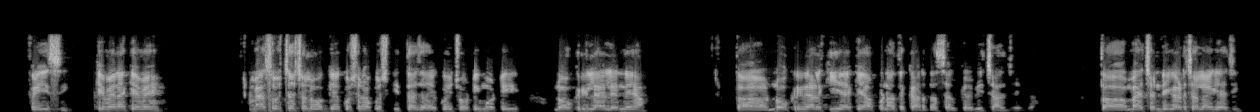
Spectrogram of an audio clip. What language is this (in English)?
Punjabi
